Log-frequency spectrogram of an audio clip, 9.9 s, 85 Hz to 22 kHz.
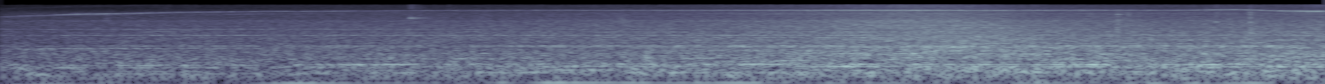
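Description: GWR Hitachi Class 802 bi-mode train pulling out and rolling past, its underfloor diesel engines droning. A high-pitched whine climbs in pitch at the start and then holds steady, and the whole sound grows louder as the carriages go by.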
